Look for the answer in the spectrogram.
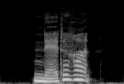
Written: natterend

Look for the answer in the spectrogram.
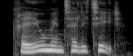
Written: krævementalitet

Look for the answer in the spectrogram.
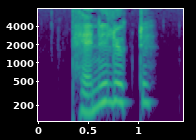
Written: pandelygte

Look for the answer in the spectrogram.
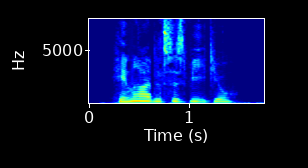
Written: henrettelsesvideo

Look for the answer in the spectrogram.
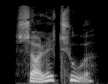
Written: soldetur

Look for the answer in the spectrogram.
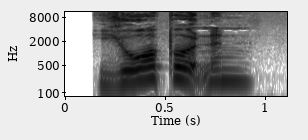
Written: JORDBUNDNE

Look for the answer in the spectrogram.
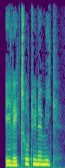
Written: elektrodynamik

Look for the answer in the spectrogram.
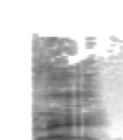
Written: bla

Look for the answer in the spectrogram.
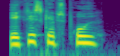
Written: ægteskabsbrud

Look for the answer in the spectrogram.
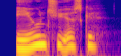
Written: eventyrerske

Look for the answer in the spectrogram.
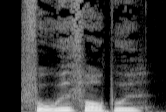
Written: fogedforbud

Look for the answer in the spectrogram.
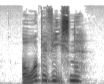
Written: overbevisende

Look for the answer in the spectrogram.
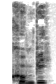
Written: kombi

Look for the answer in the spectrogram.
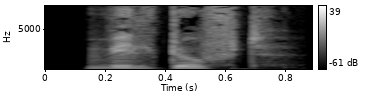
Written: velduft

